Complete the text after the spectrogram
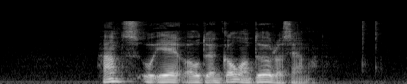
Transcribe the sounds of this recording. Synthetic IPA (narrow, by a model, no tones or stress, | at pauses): hansuʔeːʔo̰wd̪uɛnɡowand̪øːɹa̰sa̰ːma̰n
